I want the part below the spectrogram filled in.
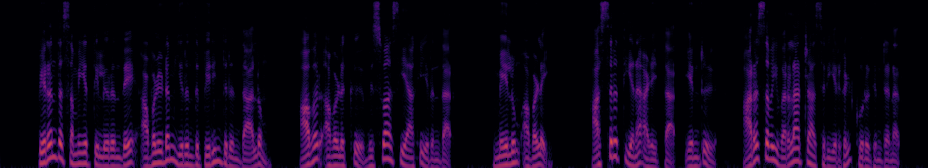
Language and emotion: Tamil, neutral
